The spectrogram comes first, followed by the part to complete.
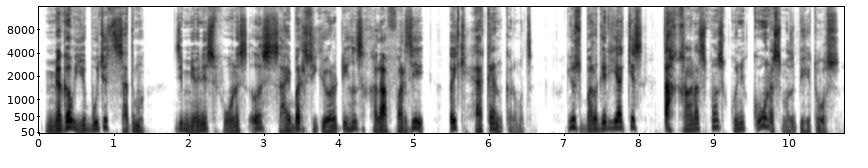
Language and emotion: Kashmiri, surprised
